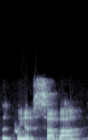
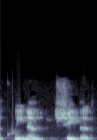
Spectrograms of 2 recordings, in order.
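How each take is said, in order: First: The name begins with an 's' sound. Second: The name begins with an 'sh' sound. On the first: This is how the local people say the name. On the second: This is the usual English form of the name.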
